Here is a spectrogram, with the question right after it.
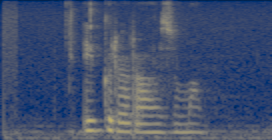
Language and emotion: Russian, neutral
